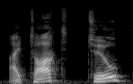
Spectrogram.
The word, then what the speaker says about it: talked: Se quiser acrescentar ainda sobre algum assunto, about, A-B-O-U-T, about, daí fala o assunto. Se você quiser mostrar que você está usando a pronúncia certa, em vez de você colocar o talked com ed, coloque o T-A-L-K e entre colcheias, coloque a letra T. Isso mostra que você está pronunciando assim. I talked, coloca T-A-L-K, entre colcheias, T.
